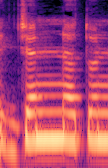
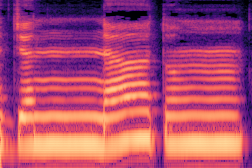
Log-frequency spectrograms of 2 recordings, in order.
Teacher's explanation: اگر یہ کھڑی زبر نہیں ہوگی تو پھر جنتن، لیکن کھڑی زبر ہے تو آپ کو یعنی ایک الف پڑھنا ہے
